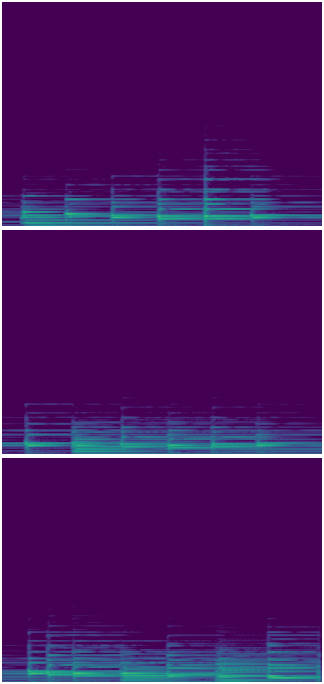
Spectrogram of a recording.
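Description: Background music of slow, gentle piano notes and chords, each struck and left to fade.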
